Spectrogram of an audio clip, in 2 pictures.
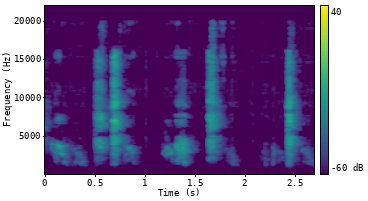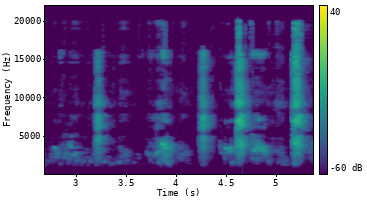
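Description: Budgerigars chatter in quick, scratchy chirps and sharp high clicks, overlapping in a busy stream.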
